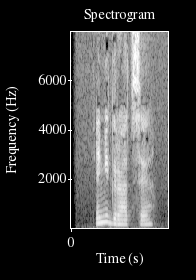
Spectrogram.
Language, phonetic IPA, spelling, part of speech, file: Russian, [ɪmʲɪˈɡrat͡sɨjə], эмиграция, noun, Ru-эмиграция.ogg
- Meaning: emigration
